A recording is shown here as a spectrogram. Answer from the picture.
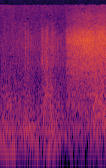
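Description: A steady rushing noise with a low rumble beneath it, turning hissier about two thirds of the way through.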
